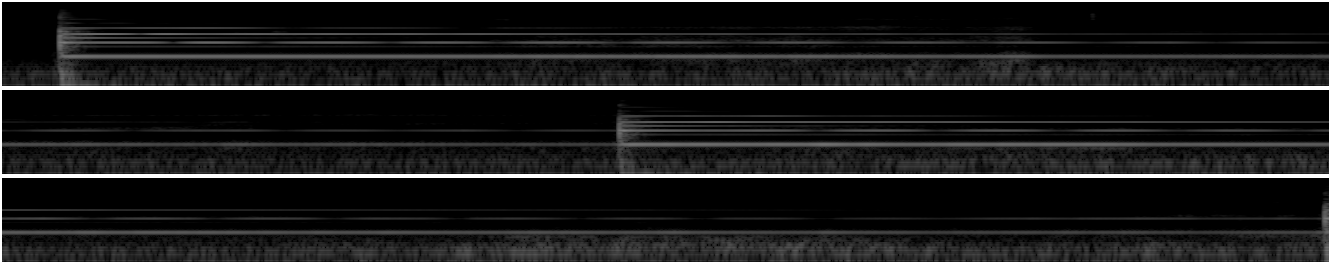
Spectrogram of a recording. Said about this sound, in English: And we're going to do that right now with a metta loving kindness guided meditation. So if you want to just take a moment or two to make yourself comfortable, and we'll start with three sounds of the bell.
